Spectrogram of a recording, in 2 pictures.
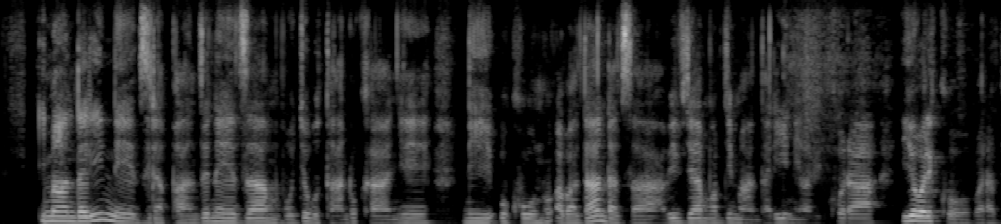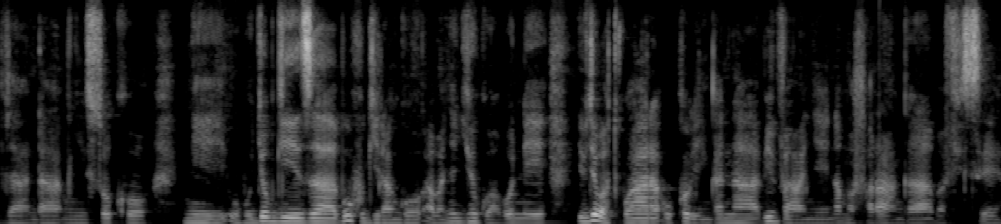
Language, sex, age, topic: Rundi, male, 25-35, agriculture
